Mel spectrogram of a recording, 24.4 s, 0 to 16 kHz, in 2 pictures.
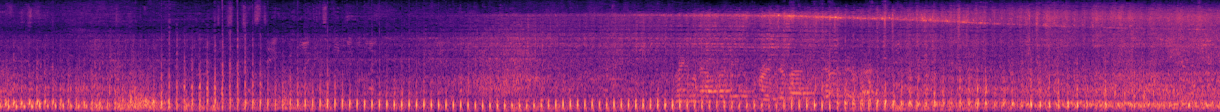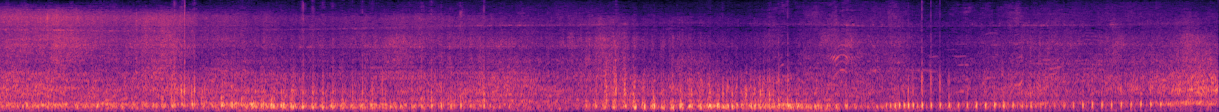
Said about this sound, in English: This aircraft is one of 60 Chinook helicopters based at RIAT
